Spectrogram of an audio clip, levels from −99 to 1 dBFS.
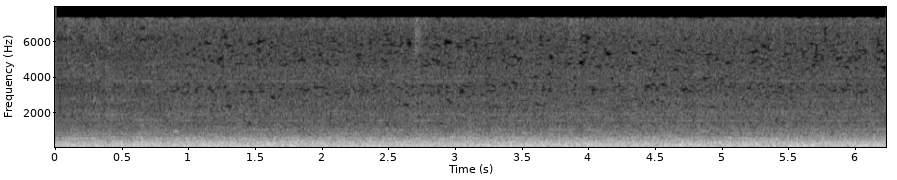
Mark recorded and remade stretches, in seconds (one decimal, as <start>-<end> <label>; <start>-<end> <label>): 0.0-0.8 remade; 0.8-6.2 recorded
